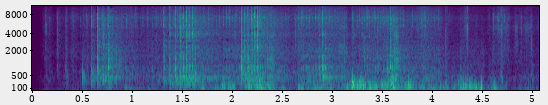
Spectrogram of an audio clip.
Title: Alfine bearing noise 2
